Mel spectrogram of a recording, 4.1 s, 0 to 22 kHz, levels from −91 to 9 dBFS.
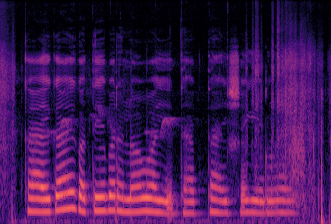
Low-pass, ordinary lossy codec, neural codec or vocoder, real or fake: none; none; none; real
